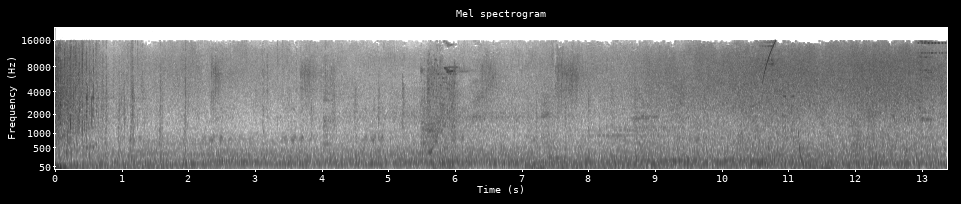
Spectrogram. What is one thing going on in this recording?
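Heavy footsteps clank on a metal grating.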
